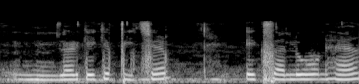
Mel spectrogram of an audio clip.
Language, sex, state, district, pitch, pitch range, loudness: Hindi, female, Bihar, Vaishali, 230 Hz, 220-235 Hz, -12 LUFS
